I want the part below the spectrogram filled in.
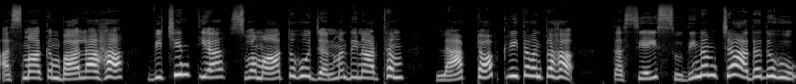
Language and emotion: Sanskrit, happy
